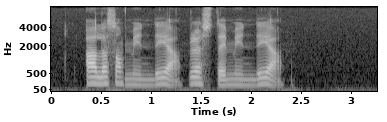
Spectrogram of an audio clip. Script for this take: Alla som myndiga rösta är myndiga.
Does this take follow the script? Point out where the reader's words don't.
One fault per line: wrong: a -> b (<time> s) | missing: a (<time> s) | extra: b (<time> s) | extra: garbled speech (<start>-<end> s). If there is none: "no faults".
no faults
